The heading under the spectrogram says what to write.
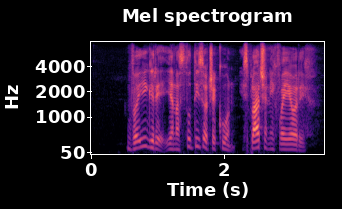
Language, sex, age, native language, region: Slovenian, male, 18-29, Slovenian, Gorenjska region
